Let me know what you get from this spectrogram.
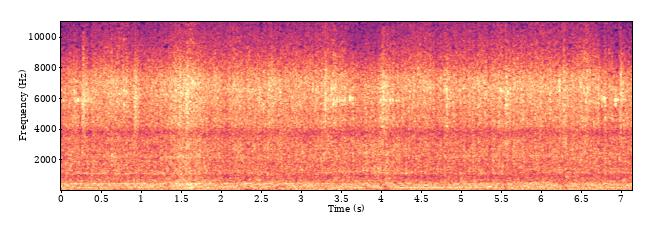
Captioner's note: truck Revs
